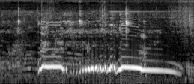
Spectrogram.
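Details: Barbary dove call played as a lure to get a silent caged dove calling: a steady clear note, then a quick pulsing trill, then a long smooth coo sliding gently downward.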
